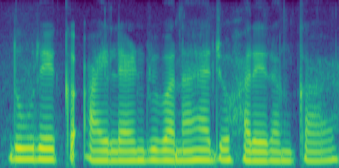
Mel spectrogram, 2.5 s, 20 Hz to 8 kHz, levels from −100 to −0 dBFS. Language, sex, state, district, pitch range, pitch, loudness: Hindi, female, Chhattisgarh, Sukma, 170-185 Hz, 175 Hz, -14 LUFS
